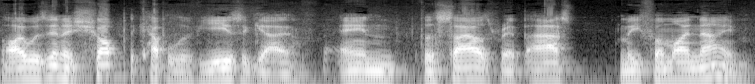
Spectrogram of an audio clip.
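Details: Adult from New South Wales, Australia, who stutters, describing real experiences with stuttering: stuttering.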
